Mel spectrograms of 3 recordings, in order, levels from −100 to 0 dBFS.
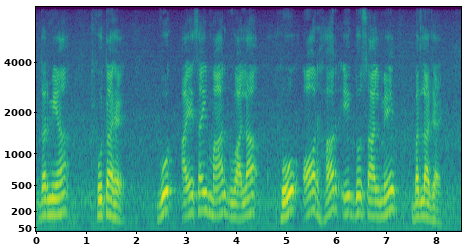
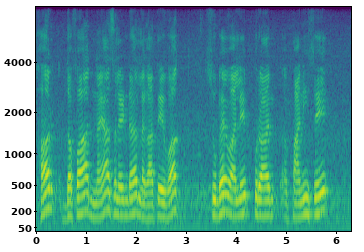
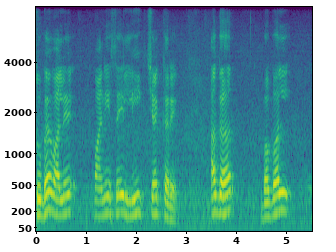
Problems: constant background noise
